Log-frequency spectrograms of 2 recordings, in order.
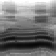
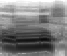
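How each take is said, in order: First: The word begins with a g sound. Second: The word begins with a vowel sound. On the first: The speaker calls it wrong. "अपन गुन्नीस बोलते हैं" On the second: The speaker calls it right. "होता है उन्नीस"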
